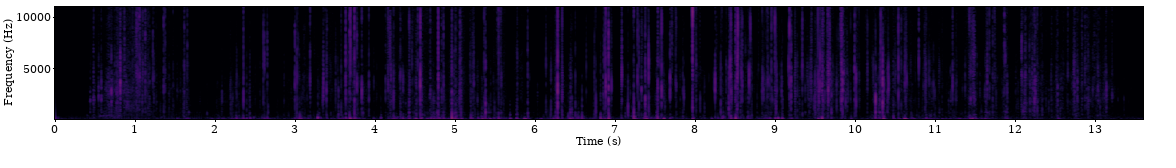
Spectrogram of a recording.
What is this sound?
Rustling plastic
Rustling some plastic wrappers around.
Plastic, rustle, texture, rustling, wrapper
